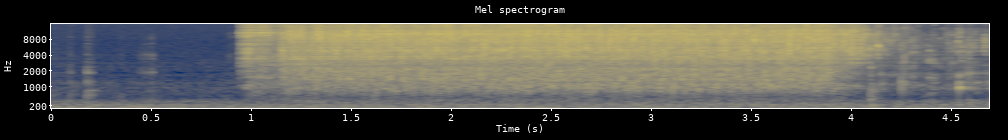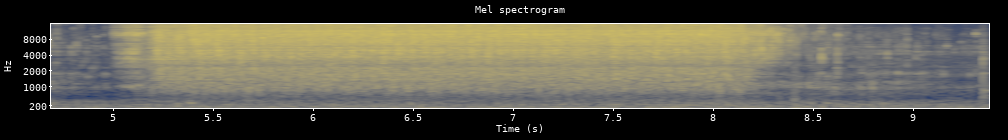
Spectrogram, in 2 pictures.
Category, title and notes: Sound effects > Objects / House appliances
Running Water
Water, Running, Liquid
